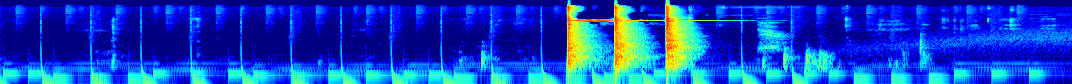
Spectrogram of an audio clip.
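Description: Claw hammer striking the end of a screwdriver held against a wooden table leg to free a stuck flathead screw: three hard blows about half a second apart with a high metallic ring, over background music with a steady beat.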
